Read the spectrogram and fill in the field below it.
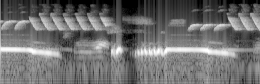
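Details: Puter pelung collared dove, whose calling sets other birds answering: a long, steady, low coo that bends downward, with a bubbly break mid-clip, while bursts of bright, rapid, descending chirps from other birds come before and after it.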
